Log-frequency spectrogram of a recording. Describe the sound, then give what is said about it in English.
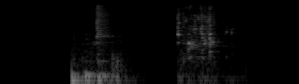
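Two short, harsh sputtering bursts of a person choking and coughing on a sip of water, with a brief gap between them and no talking. “I was choked on my water.”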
